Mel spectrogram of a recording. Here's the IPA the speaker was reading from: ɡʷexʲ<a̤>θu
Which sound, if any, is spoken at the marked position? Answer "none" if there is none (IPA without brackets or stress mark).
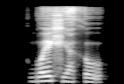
a̤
